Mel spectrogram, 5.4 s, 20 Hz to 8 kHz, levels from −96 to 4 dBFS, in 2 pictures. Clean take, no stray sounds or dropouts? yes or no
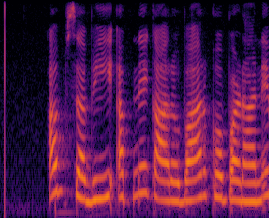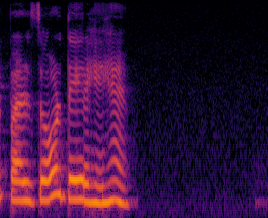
yes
